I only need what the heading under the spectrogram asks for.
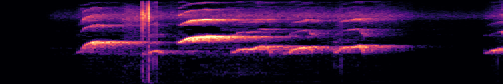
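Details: A pet cockatiel screaming at this hour gives loud, ringing whistled cries, rising and then sliding down over about two seconds, with a short return call and one sharp click.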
